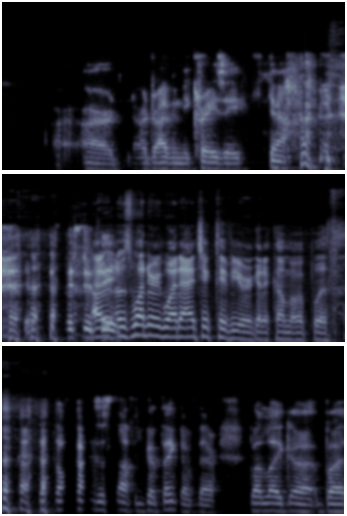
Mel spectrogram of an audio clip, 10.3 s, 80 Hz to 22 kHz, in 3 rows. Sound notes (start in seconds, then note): 2.7 laughs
